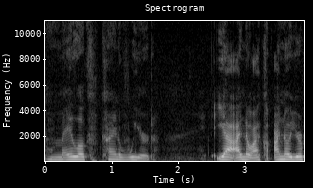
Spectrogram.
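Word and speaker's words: Е: like fix it like yeah good as new this next letter this next letter may look like an actual e but it actually is not a e it's pronounced yeah and due to this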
